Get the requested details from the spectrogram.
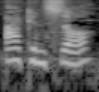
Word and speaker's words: Arkansas: que Arkansas se pronuncia Arkansas, O sea, no es Kansas y Arkansas, sino Kansas y Arkansas.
